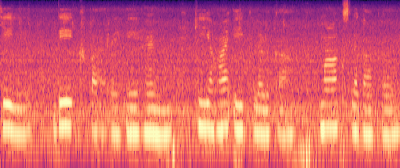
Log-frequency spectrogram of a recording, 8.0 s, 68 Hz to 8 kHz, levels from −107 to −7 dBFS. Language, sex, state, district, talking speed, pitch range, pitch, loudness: Hindi, male, Bihar, Kaimur, 95 wpm, 185-210 Hz, 190 Hz, -16 LUFS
